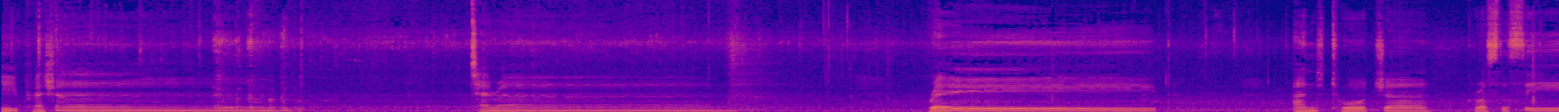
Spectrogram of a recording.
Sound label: tenor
